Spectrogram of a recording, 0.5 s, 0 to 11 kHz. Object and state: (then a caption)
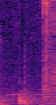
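Baked-through sourdough loaf (hollow knock). Two short knocks on the bottom of a freshly baked country white sourdough loaf give a low, hollow thud centered around 200 Hz that fades quickly. The hollow sound shows the loaf is baked through; a dull knock would mean it is undercooked with a gummy interior.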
